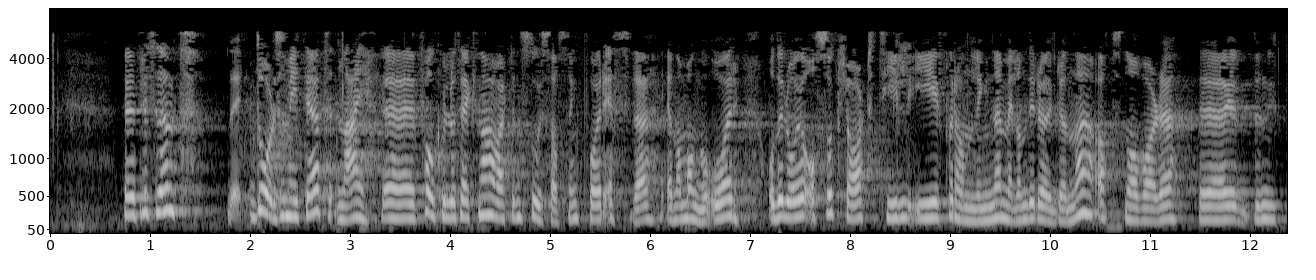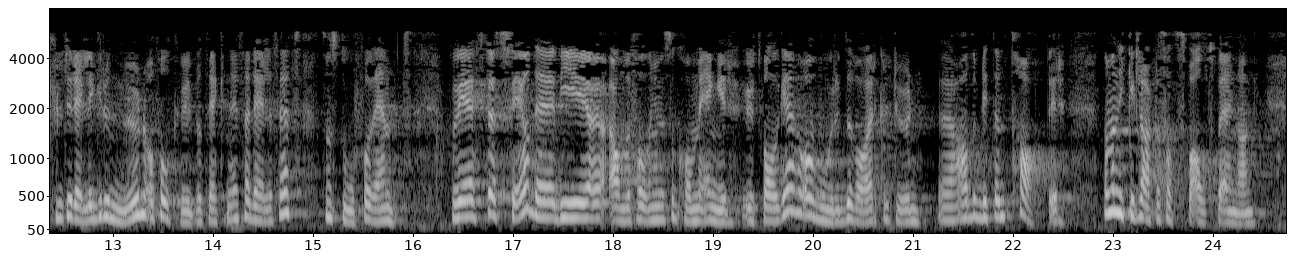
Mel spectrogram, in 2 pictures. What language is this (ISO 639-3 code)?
nob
